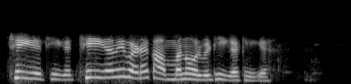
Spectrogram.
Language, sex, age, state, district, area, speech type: Dogri, female, 18-30, Jammu and Kashmir, Samba, rural, conversation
